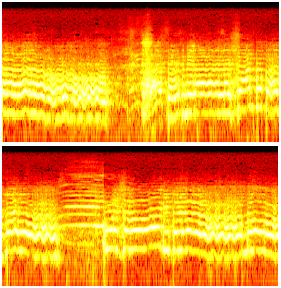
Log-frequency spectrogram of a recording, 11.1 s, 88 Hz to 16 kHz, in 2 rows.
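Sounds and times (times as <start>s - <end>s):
person chanting: 7.6s - 11.0s.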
